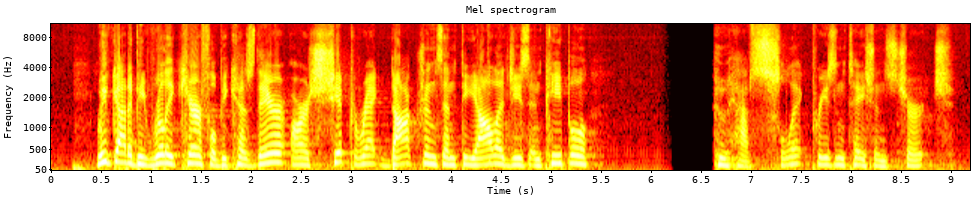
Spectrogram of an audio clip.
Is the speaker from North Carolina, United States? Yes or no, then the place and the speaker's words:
yes; Charlotte, North Carolina, United States; And remember, I grew up in Charlotte. I grew up in the place that they affectionately referred to PTL as Pass the Loot.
